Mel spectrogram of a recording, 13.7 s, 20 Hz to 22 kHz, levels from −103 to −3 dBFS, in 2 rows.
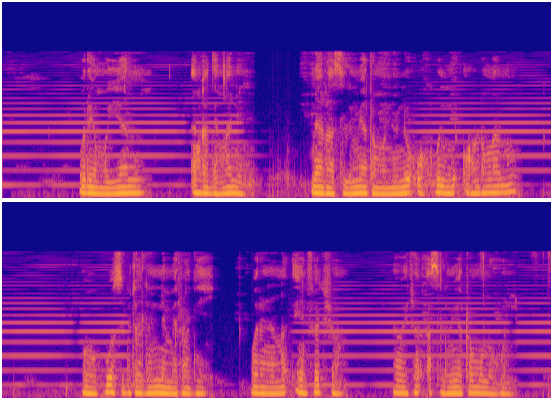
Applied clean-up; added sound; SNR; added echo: none; Bowed string instrument; 16 dB; none.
